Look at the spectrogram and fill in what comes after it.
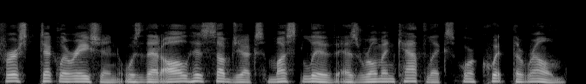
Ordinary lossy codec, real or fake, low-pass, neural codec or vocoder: AAC, 48 kbps; real; 7.2 kHz; none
